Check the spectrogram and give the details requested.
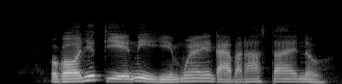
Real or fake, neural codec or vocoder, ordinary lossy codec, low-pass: fake; codec, 16 kHz, 0.5 kbps, X-Codec, HuBERT features, trained on LibriSpeech; none; none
